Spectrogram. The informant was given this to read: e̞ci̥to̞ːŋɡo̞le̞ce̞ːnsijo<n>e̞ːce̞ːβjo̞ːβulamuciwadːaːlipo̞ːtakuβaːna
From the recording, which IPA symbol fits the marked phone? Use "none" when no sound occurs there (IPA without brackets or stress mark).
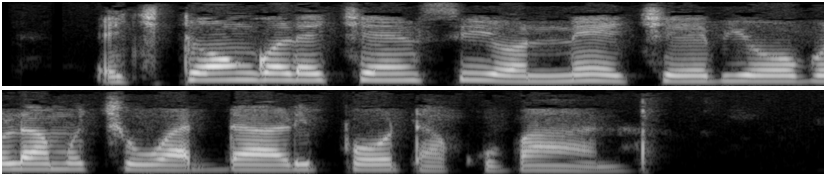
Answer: nː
